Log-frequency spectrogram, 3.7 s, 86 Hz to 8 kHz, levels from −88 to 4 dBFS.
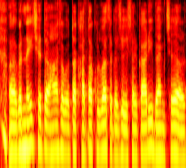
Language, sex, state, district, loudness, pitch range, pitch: Maithili, male, Bihar, Samastipur, -15 LUFS, 130-145 Hz, 135 Hz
